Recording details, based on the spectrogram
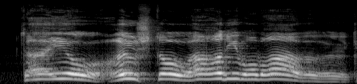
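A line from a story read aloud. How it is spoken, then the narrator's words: Shouted again. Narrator (French): cria de nouveau le républicain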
